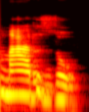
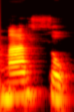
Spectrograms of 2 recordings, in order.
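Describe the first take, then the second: First: The middle consonant is a buzzing z sound. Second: The middle consonant is a hissing s sound. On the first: The speaker calls it wrong. "A gente não fala marzo" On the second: The speaker calls it right. "como se fosse dois S ali"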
